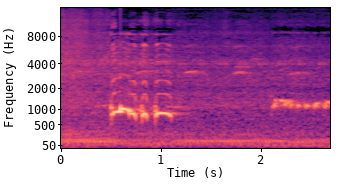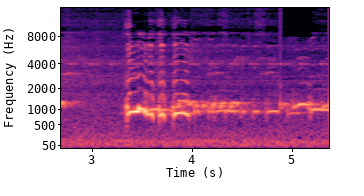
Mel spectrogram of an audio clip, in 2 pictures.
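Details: Big-voiced crossing zebra dove singing 'engkel' style: two stuttering trilled coo phrases, each trailed by a buzzy rolling coo, over low rumbling nature ambience.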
